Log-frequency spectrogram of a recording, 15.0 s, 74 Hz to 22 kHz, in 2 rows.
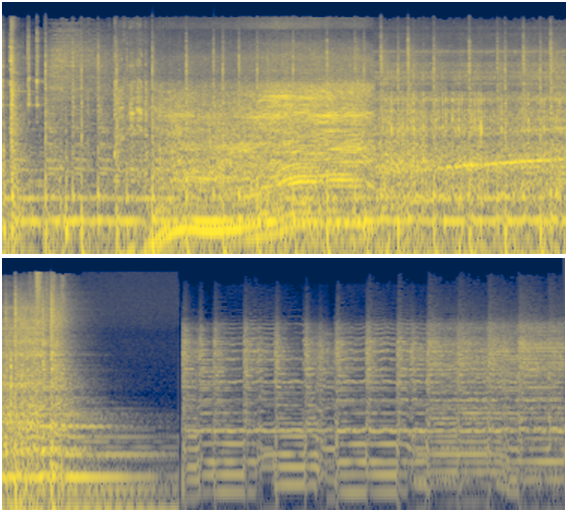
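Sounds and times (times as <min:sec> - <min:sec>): drum-backed music: 0:00.0 - 0:08.6
off-road vehicle engine running: 0:00.7 - 0:08.6.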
